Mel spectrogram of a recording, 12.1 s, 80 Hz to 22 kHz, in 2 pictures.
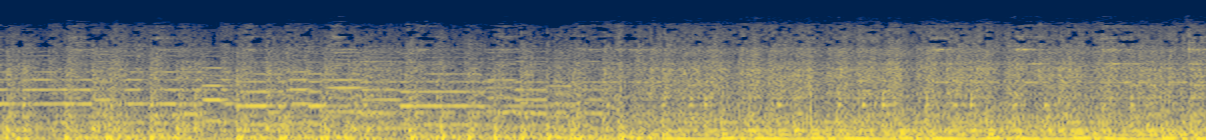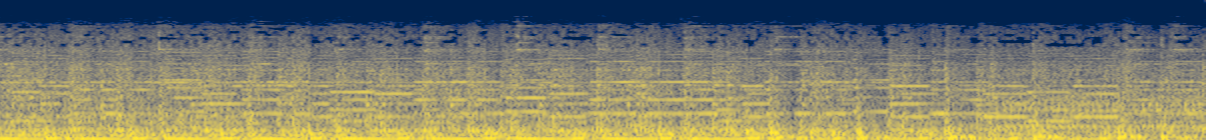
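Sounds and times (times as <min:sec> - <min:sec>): street band drumming: 0:00.0 - 0:12.0.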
